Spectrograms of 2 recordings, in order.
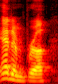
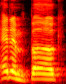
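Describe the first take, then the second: First: The name ends with a soft 'burra' sound. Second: The name ends with a hard 'burg' sound. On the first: The speaker calls it right. "And it's more like Edinburgh" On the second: The speaker calls it wrong. "And Edinburgh is not correctly"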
